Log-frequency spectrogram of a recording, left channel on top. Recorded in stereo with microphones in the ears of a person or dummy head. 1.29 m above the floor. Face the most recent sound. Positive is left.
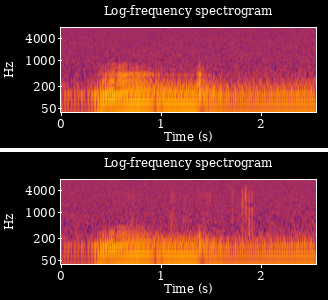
No sound to turn to.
